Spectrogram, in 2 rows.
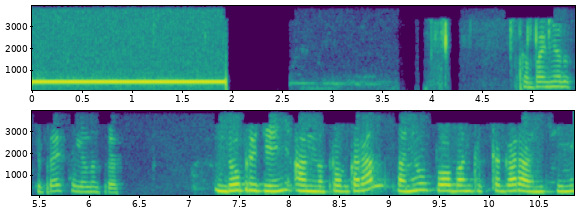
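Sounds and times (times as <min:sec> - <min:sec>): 
telephone ringing tone while a call connects to an operator: 0:00.0 - 0:02.0
speech: 0:05.0 - 0:06.6, 0:07.2 - 0:10.8.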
